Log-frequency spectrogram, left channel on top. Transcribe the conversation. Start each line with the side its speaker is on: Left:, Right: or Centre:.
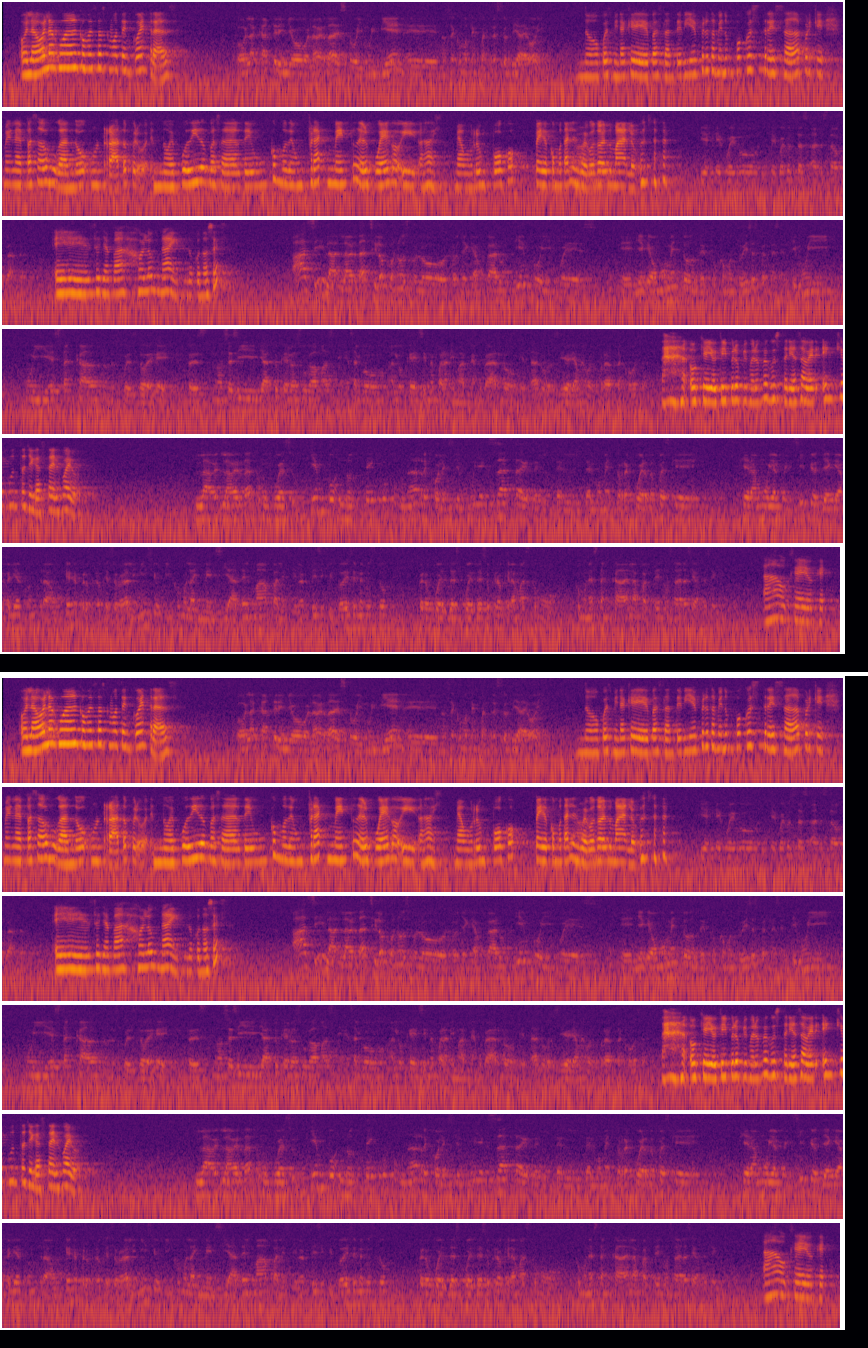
Right: Hola, hola Juan, ¿cómo estás? ¿Cómo te encuentras?
Left: Hola, Katherine. Yo, la verdad, estoy muy bien. Eh, no sé cómo te encuentres tú el día de hoy.
Right: No, pues mira que bastante bien, pero también un poco estresada porque me la he pasado jugando un rato, pero no he podido pasar de un como de un fragmento del juego y ay, me aburre un poco, pero como tal
Left: Ah,
Right: el juego
Left: y,
Right: no es malo. <laughs>
Left: y de qué juego, qué juego estás, has estado jugando.
Right: Eh, se llama Hollow Knight, ¿lo conoces?
Left: Ah, sí, la, la verdad sí lo conozco. Lo, lo llegué a jugar un tiempo y pues eh, llegué a un momento donde tú, como tú dices, pues me sentí muy, muy estancado, entonces pues lo dejé. Entonces, no sé si ya tú que lo has jugado más, tienes algo, algo que decirme para animarme a jugarlo, o qué tal, o si debería mejor por otra cosa.
Right: <laughs> Ok, ok, pero primero me gustaría saber en qué punto llegaste del juego.
Left: La, la verdad, como fue hace un tiempo, no tengo como una recolección muy exacta de- del, del- del momento. Recuerdo pues que, que era muy al principio, llegué a pelear contra un jefe, pero creo que solo era al inicio, vi como la inmensidad del mapa, el estilo artístico y todo eso y me gustó, pero pues después de eso creo que era más como, como una estancada en la parte de no saber hacia dónde seguir.
Right: Ah,
Left: Entonces
Right: ok,
Left: no sé,
Right: ok.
